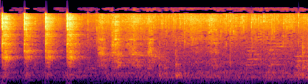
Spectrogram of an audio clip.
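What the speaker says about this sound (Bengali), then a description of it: "দেখো ডিমের ভুজিয়া করছে, মানে ডিম ম্যাগি খেতে ইচ্ছা হয়েছে।" Eggs frying and being stirred into egg bhujia for egg Maggi: a few sharp clanks of a spatula against the pan, then a steady oil sizzle that continues alone, close by.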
